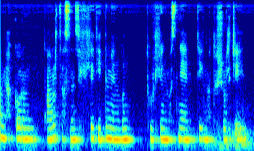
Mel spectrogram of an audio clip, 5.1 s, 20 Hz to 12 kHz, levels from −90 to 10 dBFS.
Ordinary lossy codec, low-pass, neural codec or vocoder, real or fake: Opus, 32 kbps; 10.8 kHz; none; real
